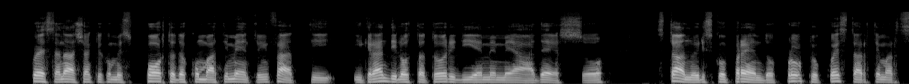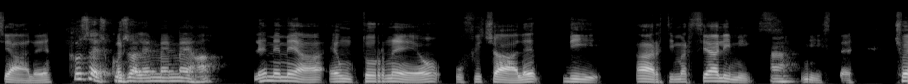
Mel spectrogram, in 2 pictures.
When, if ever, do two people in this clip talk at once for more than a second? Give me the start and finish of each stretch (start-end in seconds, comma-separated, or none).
none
